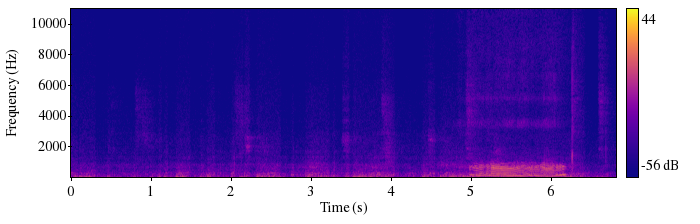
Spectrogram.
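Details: Chihuahua (loaner pet) on a lazy afternoon with a dryer running in the background: soft snuffling breaths, then one louder rattling snore near the end; snoring.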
